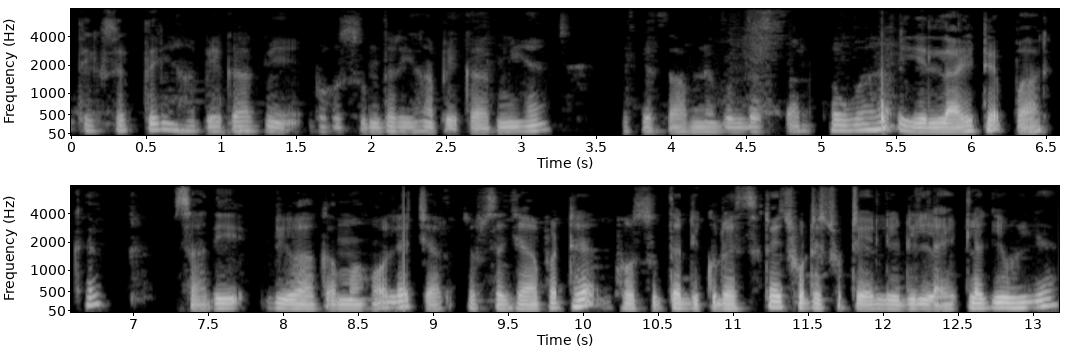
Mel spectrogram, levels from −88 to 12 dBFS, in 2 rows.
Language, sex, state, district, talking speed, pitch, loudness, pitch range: Hindi, male, Bihar, East Champaran, 200 wpm, 105 Hz, -21 LUFS, 100-120 Hz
